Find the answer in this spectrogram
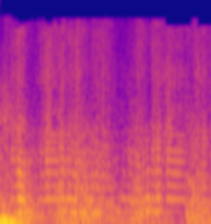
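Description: A low thud, then flies buzzing.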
